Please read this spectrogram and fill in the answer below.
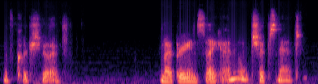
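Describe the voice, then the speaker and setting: A woman with a gravelly, husky voice chats casually on a livestream. She rambles and giggles as she goes, over faint background music. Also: medium pitch, expressive, moderate pace, no echo, low-quality recording. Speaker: live stream co-host. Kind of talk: casual livestream chat while crocheting.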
